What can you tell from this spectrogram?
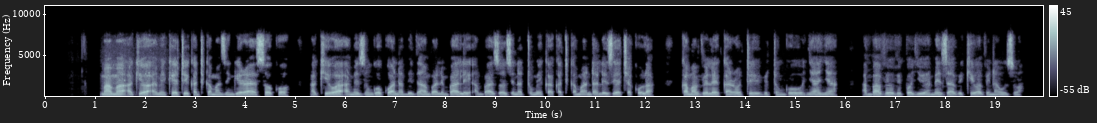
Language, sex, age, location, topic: Swahili, male, 25-35, Dar es Salaam, finance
